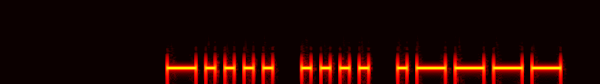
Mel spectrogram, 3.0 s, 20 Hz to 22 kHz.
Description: Morse code, heard as a keyed tone, about 25 wpm, 700 Hz. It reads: 6H1
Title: Three Challenging Letter-Number Combinations 25wpm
